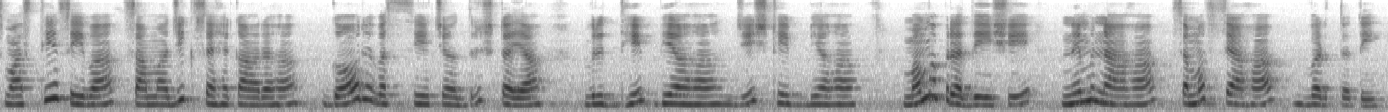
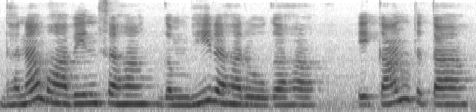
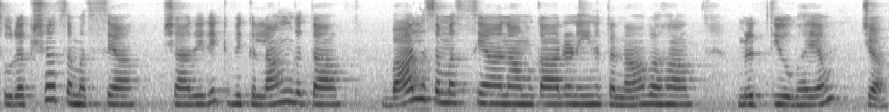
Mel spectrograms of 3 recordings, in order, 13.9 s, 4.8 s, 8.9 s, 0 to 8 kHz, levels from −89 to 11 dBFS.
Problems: none marked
